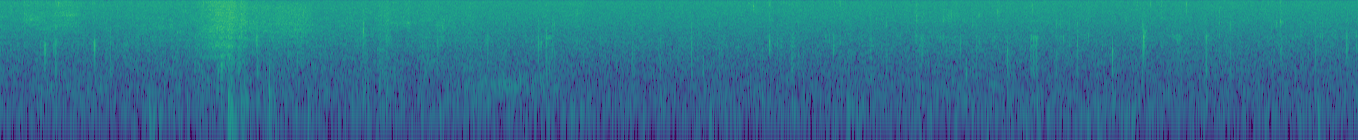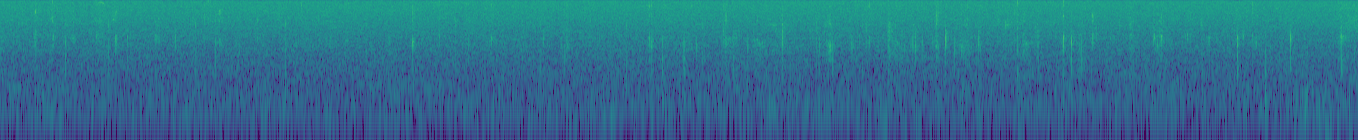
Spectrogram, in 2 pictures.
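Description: Newborn kittens suckle with soft, wet clicking sounds close by.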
